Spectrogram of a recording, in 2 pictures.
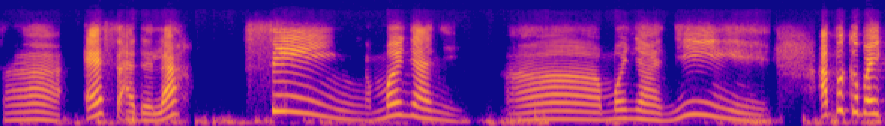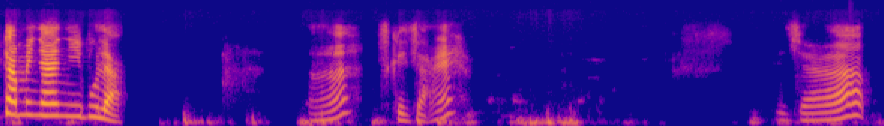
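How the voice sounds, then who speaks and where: A woman's voice: fairly high pitch, sing-song, takes it slowly, pauses often, fairly bright tone, dry recording. A woman with a Malaysian accent, a reading teacher running a live online class, chatty, full of fillers, and often putting questions to her viewers.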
